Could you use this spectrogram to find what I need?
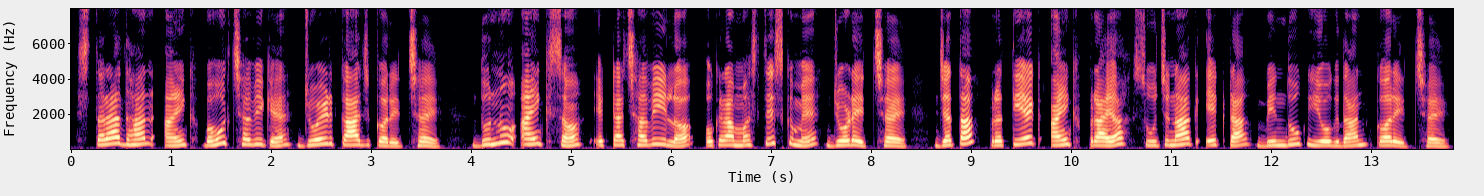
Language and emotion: Maithili, neutral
